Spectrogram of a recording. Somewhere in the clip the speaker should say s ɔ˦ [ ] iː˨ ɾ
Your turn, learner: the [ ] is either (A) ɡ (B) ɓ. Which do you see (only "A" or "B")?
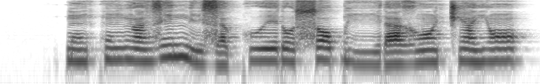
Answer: B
